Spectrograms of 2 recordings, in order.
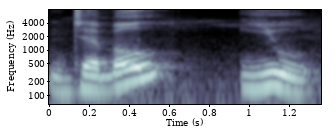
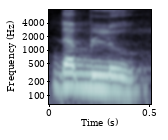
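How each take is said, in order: First: The letter name is said in three syllables. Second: The letter name is squeezed into two syllables. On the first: The speaker calls it right. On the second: The speaker calls it wrong.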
